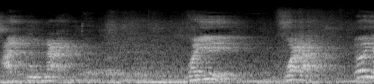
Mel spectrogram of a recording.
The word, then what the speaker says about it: Adonai: Et quand on le rencontre, on le prononce Adonai.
